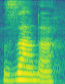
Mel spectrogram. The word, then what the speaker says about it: Zana: Zaina. Oh, you did tell me how to pronounce it. You might have to tell me again. Sorry. Anna. Zana. That's it. She said it was like Anna, I think.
